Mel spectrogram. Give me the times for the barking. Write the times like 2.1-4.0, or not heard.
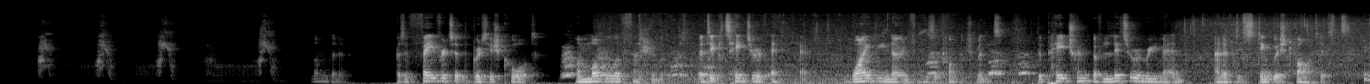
0.3-2.9, 5.6-7.2, 9.2-10.6.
